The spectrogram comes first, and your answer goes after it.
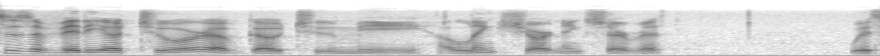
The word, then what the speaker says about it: Go2.me: First, I'll visit go to the Gotome site which is spelled go2.me.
